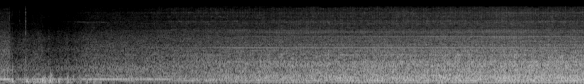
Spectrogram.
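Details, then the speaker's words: Samsung 6,300 BTU window air conditioner (590 W, 5.4 A, Samsung compressor) started on cool, lowest temperature setting on a cool day, with a heater in front to help it start. A hum swells and settles into an even drone: normal compressor start. "Let's wait for that compressor to start. And there it goes."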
